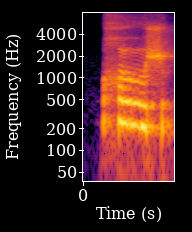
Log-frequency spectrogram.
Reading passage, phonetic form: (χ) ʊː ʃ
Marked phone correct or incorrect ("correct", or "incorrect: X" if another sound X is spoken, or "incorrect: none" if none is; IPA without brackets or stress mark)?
correct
